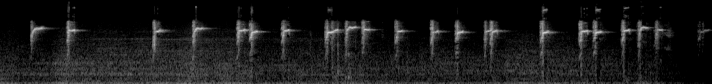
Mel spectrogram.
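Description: A lovebird gives sharp, high chirps in irregular bursts, about twenty short shrill notes over several seconds, with nothing else heard.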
